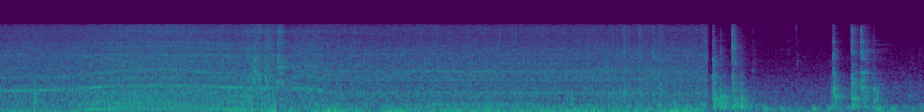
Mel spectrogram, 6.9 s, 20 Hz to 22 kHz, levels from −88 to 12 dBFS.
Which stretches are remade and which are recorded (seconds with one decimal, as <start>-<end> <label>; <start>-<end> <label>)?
0.0-0.8 recorded; 0.8-2.7 remade; 2.7-6.9 recorded

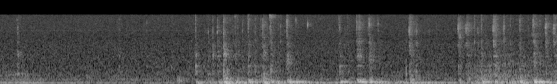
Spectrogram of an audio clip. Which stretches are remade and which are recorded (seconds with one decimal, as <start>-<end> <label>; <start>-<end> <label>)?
0.0-5.6 recorded

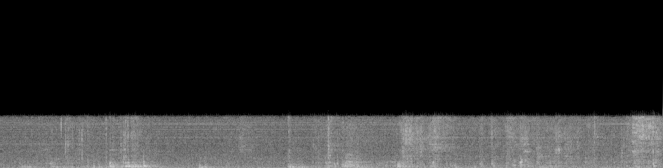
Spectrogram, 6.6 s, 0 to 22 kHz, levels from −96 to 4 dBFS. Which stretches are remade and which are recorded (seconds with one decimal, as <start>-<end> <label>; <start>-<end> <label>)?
0.0-4.1 recorded; 4.1-5.8 remade; 5.8-6.6 recorded

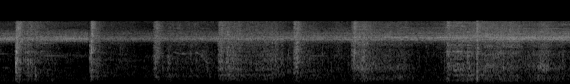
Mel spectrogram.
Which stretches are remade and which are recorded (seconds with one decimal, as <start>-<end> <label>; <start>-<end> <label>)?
0.0-5.7 recorded

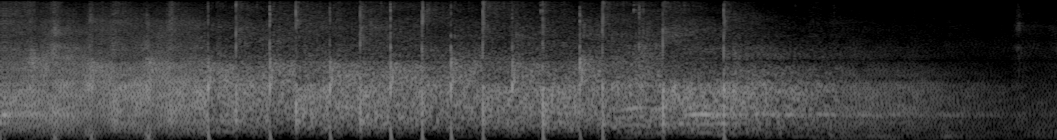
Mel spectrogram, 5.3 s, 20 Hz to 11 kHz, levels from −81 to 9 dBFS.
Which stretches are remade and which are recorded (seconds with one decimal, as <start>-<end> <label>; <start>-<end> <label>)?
0.0-1.0 remade; 1.0-4.2 recorded; 4.2-5.3 remade

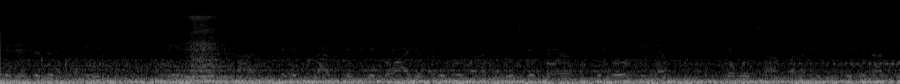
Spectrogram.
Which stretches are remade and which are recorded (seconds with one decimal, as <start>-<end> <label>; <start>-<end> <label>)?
0.0-0.9 recorded; 0.9-1.6 remade; 1.6-9.0 recorded

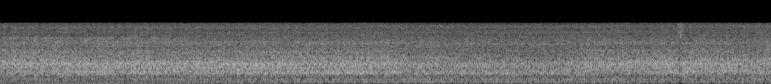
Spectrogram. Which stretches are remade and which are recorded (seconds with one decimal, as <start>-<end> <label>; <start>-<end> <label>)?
0.0-6.3 recorded; 6.3-6.9 remade; 6.9-7.7 recorded

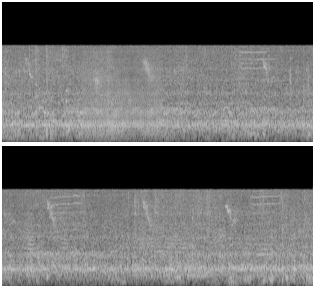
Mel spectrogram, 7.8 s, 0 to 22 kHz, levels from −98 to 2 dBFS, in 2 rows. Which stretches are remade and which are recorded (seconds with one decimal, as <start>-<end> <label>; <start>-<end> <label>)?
0.0-1.0 recorded; 1.0-2.0 remade; 2.0-7.8 recorded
